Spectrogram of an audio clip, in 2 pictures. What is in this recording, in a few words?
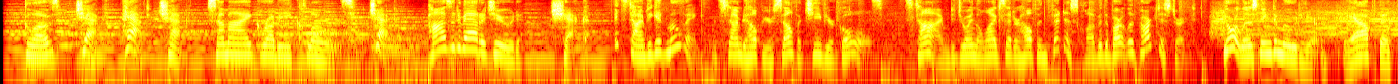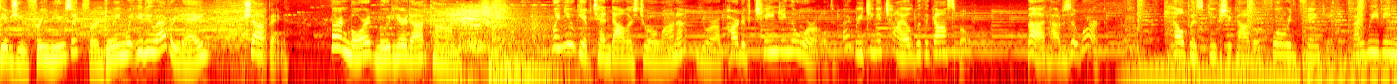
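commercials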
